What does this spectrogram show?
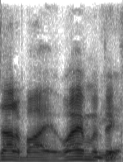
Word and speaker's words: Adebayo: Yeah, I mispronounced his name. It's Adebayo.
